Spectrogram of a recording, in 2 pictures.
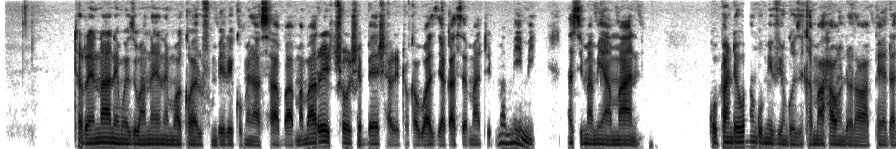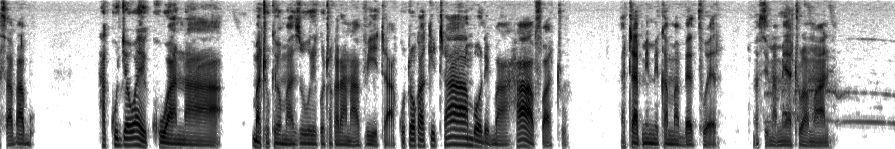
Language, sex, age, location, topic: Swahili, male, 25-35, Kisumu, government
